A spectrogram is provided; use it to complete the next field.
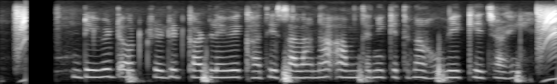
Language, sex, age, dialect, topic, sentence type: Bhojpuri, female, 18-24, Western, banking, question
